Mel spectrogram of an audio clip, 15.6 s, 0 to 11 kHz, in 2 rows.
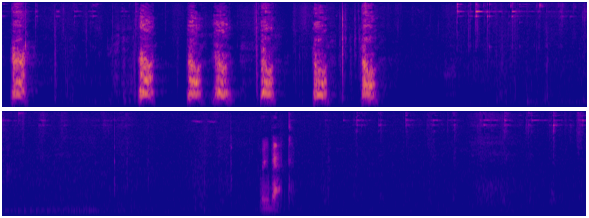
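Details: Pet dog Annie barks during a game of fetch, recorded May 28, 2012: a rapid burst of six loud barks in the first five seconds, then near silence with faint rustling and one short vocal sound later.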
